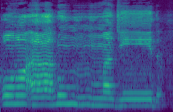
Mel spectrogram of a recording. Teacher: بل هو قرآن مجید، نون جو ہے اس کے اوپر دو پیش ہے، ایک سیدھا ایک الٹا ہے، ہم نے نون کو میم کے ساتھ مشدد کیا ہے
